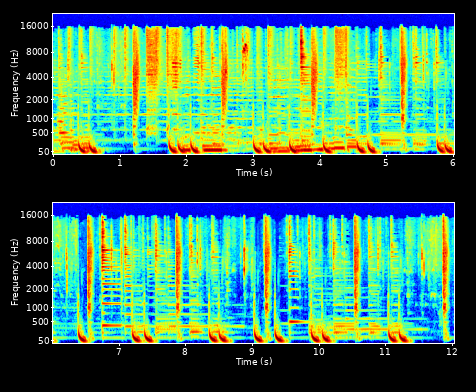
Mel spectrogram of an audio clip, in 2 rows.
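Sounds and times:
held bass notes: 0.0 - 0.7, 1.9 - 4.7
crisp high percussion: 0.0 - 12.0
deep booming bass drum hits: 0.4 - 0.7, 1.8 - 2.2.

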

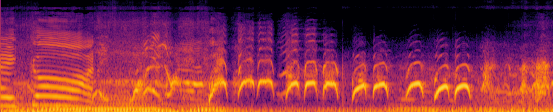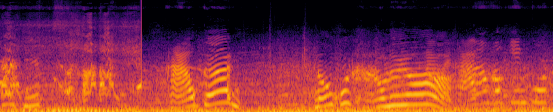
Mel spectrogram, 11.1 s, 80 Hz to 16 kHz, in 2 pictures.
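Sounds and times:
woman squealing: 1.3 - 3.0.

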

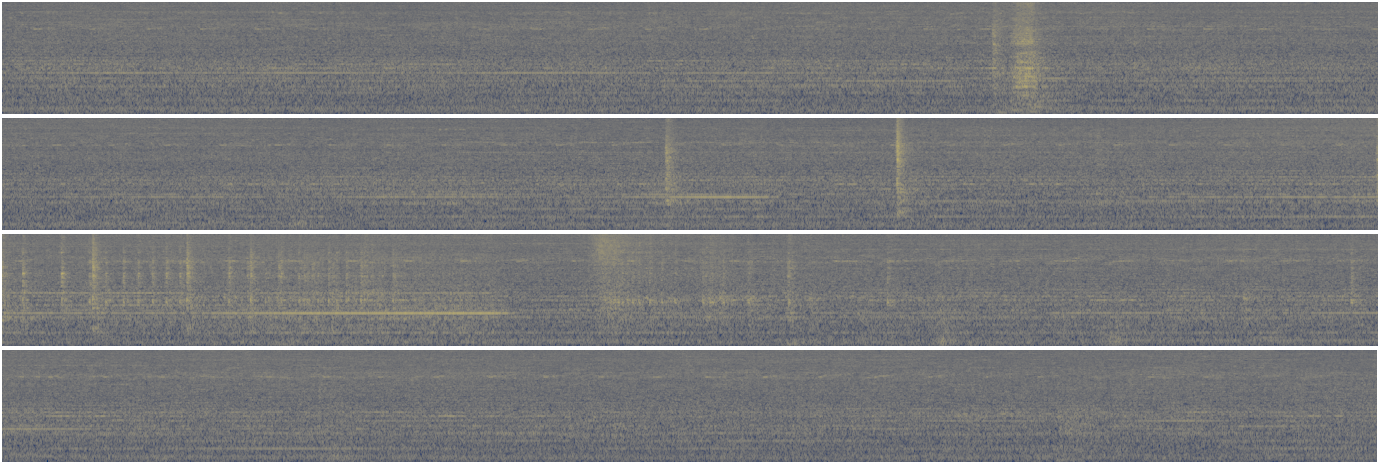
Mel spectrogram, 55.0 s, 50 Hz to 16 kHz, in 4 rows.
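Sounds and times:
hydraulic baler humming: 13.6 - 55.0.

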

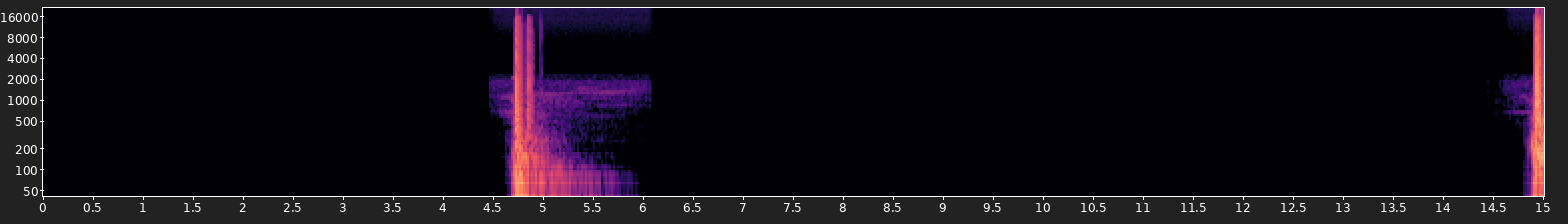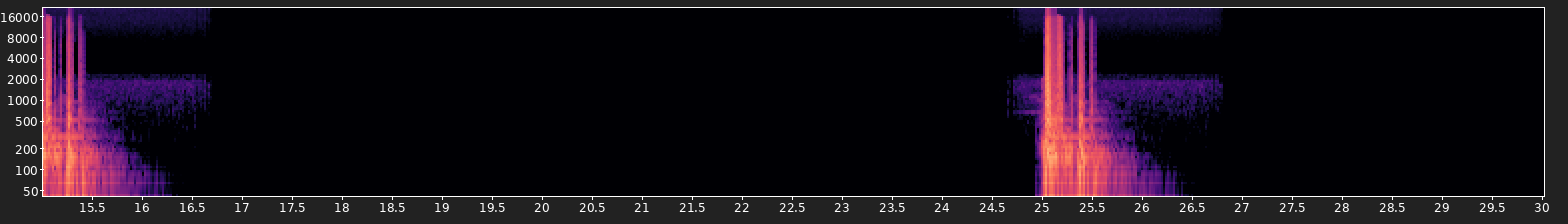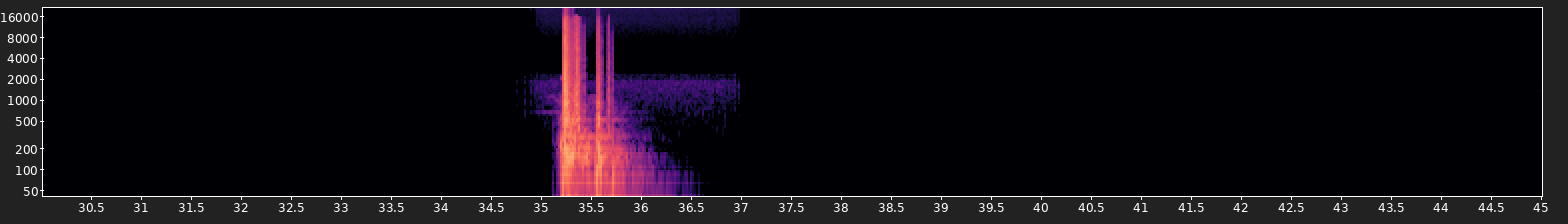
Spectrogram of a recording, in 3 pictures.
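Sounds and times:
heavy low thuds: 4.7 - 5.5, 14.9 - 15.8, 25.0 - 25.9, 35.2 - 36.2.

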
